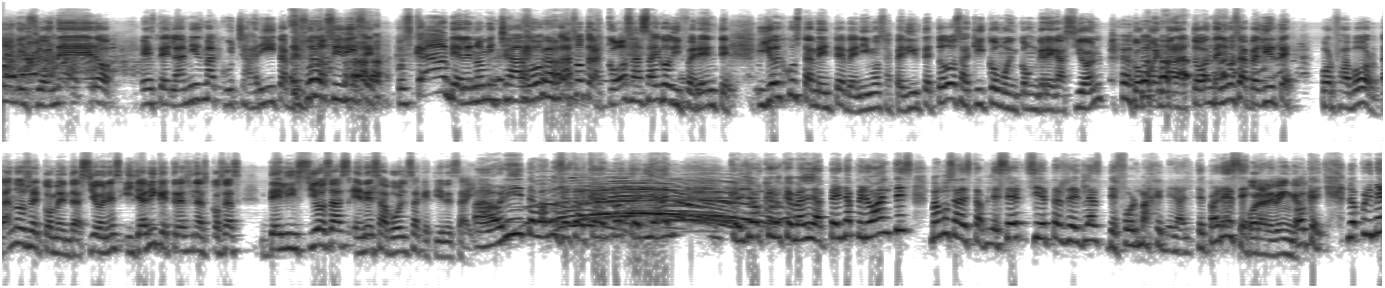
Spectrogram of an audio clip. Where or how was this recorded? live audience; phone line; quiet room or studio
live audience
